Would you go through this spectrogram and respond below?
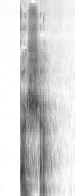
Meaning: pasha
- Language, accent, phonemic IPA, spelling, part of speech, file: French, France, /pa.ʃa/, pacha, noun, LL-Q150 (fra)-pacha.wav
